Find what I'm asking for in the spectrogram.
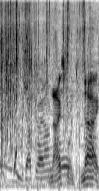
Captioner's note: fish splashing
